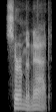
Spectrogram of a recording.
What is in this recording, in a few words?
"sermonette", American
